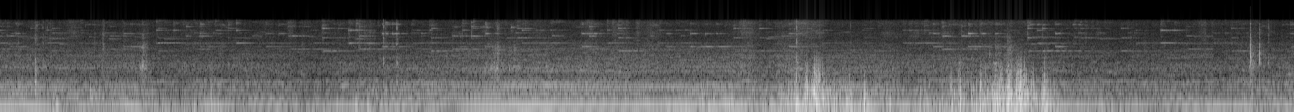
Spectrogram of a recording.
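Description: Wind chimes ringing irregularly, many short high tones, over a steady low hum. Two louder rushing swells come in the second half.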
